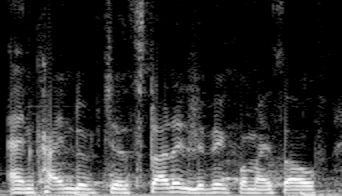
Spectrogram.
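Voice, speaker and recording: A woman's voice: sits low, level tone, a little fast, over music. A young adult woman talking casually to camera in a candid, blunt way, swearing freely. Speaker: vlogger.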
